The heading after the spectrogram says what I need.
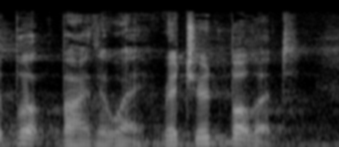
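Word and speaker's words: Bulliet: He spells his name B U L L I E T. And he pronounced it bullet. He corrected me. He said, "No, my name's not Bouier. It's Bullet."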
